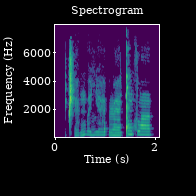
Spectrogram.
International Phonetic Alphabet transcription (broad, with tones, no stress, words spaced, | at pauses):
t͡ʃʼɛ̤˨ŋʷɛ̤˦˨ʎɛ̤˦ | ɭɛ̃˨ǃũ˦xlˠə̃˦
